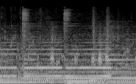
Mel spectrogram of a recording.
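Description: A cartoon mother duck quacks in a children's song, with several bright quacks in a rhythmic run over steady, tonal music.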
